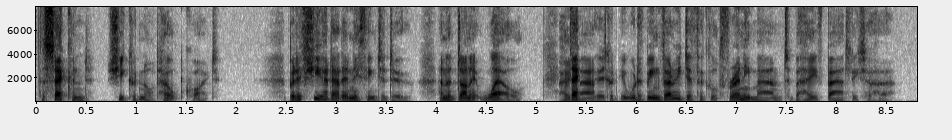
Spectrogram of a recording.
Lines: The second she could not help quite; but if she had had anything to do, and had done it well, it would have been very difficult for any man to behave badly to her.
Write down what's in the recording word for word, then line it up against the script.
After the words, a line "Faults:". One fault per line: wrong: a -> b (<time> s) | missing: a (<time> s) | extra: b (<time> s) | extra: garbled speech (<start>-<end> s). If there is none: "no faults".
The second she could not help quite; but if she had had anything to do, and had done it well, [garbled] it would have been very difficult for any man to behave badly to her.
Faults:
extra: garbled speech (5.2-5.8 s)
